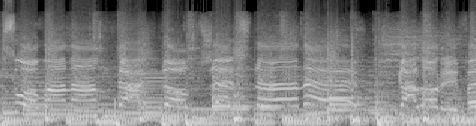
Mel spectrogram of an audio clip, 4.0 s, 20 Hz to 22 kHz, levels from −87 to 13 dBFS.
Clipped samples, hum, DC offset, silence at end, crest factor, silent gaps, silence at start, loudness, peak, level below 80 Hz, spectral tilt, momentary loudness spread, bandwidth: 8%; none; under 0.1%; 0 s; 6 dB; none; 0 s; -6 LUFS; 0 dBFS; -20 dBFS; -4.5 dB/octave; 1 LU; over 20 kHz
